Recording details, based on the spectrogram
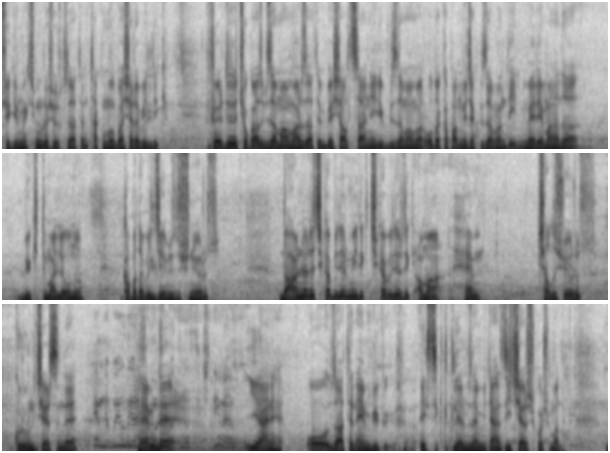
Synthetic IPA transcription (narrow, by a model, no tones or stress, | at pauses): t͡ʃʰeɟiɾmɛcʰit͡ʃʰinuːɾaʃɯjo̞d̪ukzaːt̪ʰænt̪ʰakʰɯmɯbaʃaɾabilʲd̪ic | fɛɾd̪ɛd̪ɛt͡ʃʰo̞kazbizamanvaɾzaːt̪ʰænbɛʃalˠt̪ʰɯsaːnejiɟibibiɾzamanvaɾo̞d̪akʰapʰanmajad͡ʒak̚bizamand̪e̞jilʲmeɾjemanad̪a | byjyci̥t̪ʰːimalʲːɛo̞nu | kʰapat̪ʰabilʲed͡ʒeːmizd̪yʃynyjo̞ɾuz̥ | d̪aɦaønlʲeɾd̪ɛt͡ʃʰɯ̥kʰabilʲiɾmijd̪ict͡ʃʰɯ̥kʰabilʲiɾd̪icamahæm | t͡ʃʰalˠɯʃɯjo̞ɾuz̥ | ɡuɾubunit͡ʃʰe̞ɾisind̪ɛ | hæmd̪ɛ | jaːnɪ | ozaːt̪ʰænænbyjycɛcsiclʲiclʲe̞ɾimizd̪ænbit̪ʰaːnesiit͡ʃjaɾɯʃkʰo̞ʃmad̪ɯk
